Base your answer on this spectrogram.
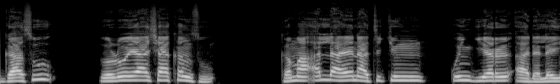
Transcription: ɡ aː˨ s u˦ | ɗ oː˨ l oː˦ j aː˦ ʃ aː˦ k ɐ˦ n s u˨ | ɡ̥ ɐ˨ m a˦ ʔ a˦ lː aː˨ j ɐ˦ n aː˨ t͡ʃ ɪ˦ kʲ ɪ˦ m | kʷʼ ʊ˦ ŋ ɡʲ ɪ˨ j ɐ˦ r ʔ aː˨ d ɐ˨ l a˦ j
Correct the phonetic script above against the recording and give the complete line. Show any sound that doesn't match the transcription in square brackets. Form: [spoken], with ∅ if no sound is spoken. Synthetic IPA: ɡ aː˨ s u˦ | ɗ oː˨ [ɽ] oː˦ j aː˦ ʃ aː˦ k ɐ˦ n s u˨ | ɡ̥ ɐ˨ m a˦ ʔ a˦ lː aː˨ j ɐ˦ n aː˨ t͡ʃ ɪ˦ kʲ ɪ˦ [ŋ] | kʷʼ ʊ˦ ŋ ɡʲ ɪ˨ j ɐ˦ r ʔ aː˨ d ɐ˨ l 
